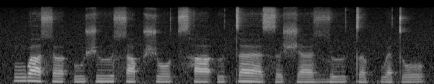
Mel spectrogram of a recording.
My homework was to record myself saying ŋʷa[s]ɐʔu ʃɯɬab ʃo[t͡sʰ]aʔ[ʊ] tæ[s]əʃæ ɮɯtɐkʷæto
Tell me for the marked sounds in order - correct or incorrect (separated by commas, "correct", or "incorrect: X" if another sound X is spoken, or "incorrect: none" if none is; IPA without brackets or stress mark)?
incorrect: ɬ, correct, incorrect: ɯ, correct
